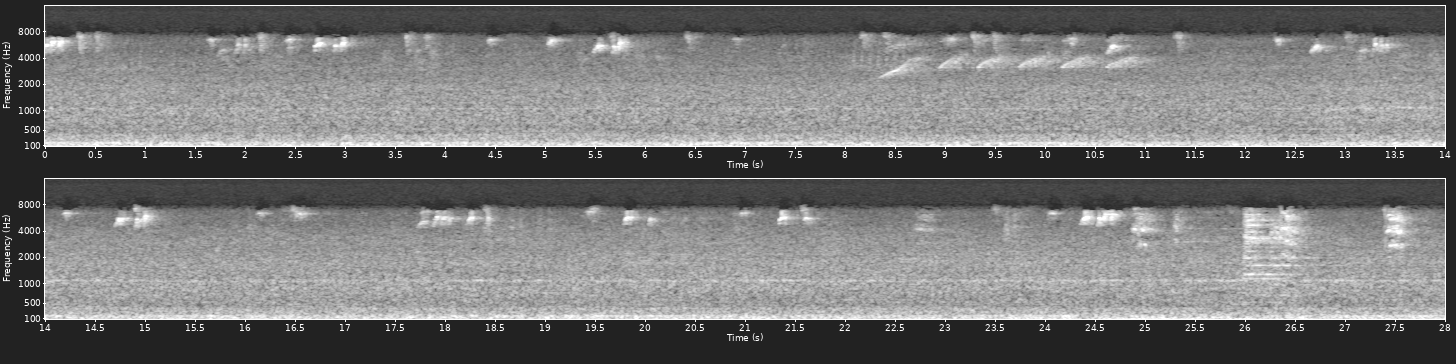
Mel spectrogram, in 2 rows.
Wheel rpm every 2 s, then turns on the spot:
0, 0, 0, 0, 0, 0, 0, 0, 0, 0, 0, 0, 0, 0.
none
